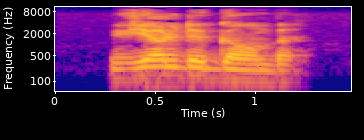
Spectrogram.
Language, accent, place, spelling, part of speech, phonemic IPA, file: French, France, Lyon, viole de gambe, noun, /vjɔl də ɡɑ̃b/, LL-Q150 (fra)-viole de gambe.wav
- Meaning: viol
